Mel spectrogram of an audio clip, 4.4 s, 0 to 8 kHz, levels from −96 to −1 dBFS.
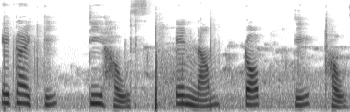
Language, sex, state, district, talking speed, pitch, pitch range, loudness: Bengali, female, West Bengal, Cooch Behar, 135 wpm, 195 Hz, 165-225 Hz, -24 LUFS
